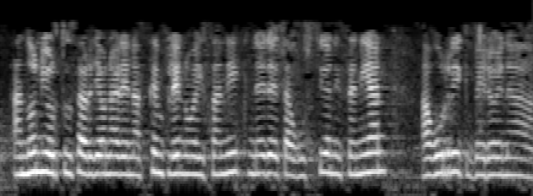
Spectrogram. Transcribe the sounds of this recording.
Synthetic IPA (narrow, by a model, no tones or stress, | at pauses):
and̪o̞nioɾt̪usaɾʝawnaɾe̞naske̞mple̞nuaisanikne̞ɾe̞ːt̪aɣ̞ust̪io̞nise̞nian | aɣ̞urikbe̞ɾo̞e̞na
